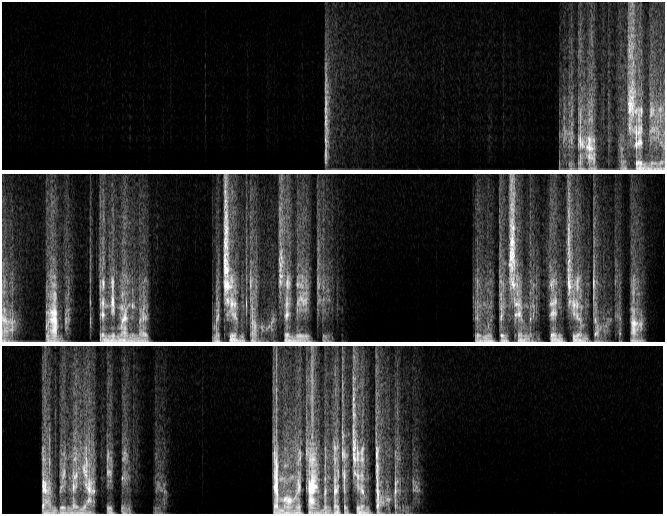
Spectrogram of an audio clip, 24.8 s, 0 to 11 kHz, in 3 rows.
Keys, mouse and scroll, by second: 0.6 click, 1.6 click, 3.0 click, 5.3 click, 5.5 click, 5.7 click, 5.9 click, 6.1 click, 6.3 click, 7.2 click, 9.3 click, 9.5 click, 10.2 click, 10.6 click, 12.4-13.5 drag, 15.7 click, 16.8 click, 17.2 click, 18.5-19.6 drag, 20.0 click, 21.9 click, 22.2 click, 22.6 click.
